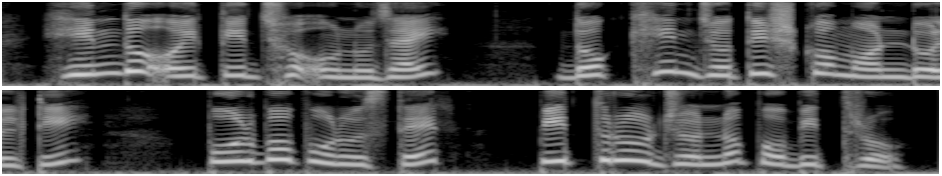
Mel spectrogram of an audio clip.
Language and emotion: Bengali, neutral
